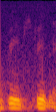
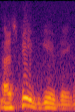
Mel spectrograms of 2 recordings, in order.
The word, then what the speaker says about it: Streeb-Greebling: I'm standing in the laboratory of probably the world's leading authority on worms, Sir Arthur Greaves-Streebling. Streeb-Greebling, the F is silent, as in newt.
